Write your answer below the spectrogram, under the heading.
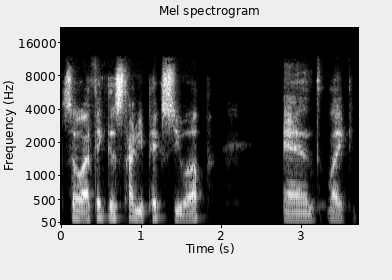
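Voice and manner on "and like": ordinary talk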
